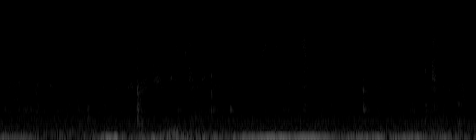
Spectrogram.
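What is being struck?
Leather dress shoe.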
